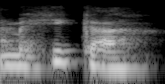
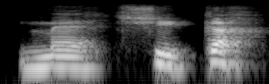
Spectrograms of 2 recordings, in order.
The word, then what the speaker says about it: Mexicah: And so it's actually not Mexica like this. It's actually Mexicah. Mexicah. There's a glottal stop, which literally everybody ignores. So it's not even Mexica, it's Mexica. And then so he's wrong about that. It's not Mexica.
